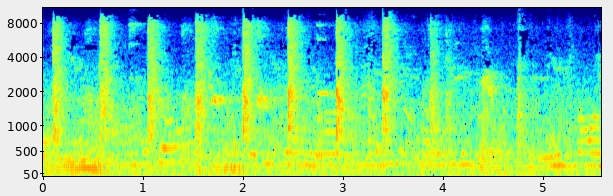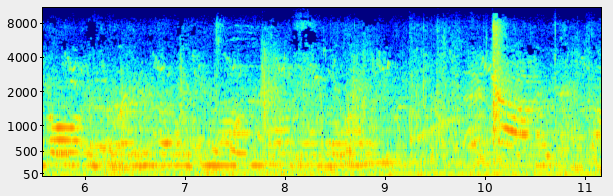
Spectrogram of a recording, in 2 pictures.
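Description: A baby monkey squeaks and cries close by.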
